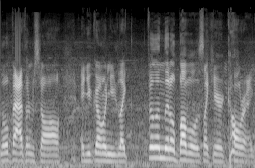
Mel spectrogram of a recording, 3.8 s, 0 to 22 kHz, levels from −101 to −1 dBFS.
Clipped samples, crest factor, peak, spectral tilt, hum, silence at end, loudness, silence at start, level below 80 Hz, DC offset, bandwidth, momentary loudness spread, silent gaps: under 0.1%; 18 dB; 0 dBFS; -4.5 dB/octave; none; 0 s; -19 LUFS; 0 s; -40 dBFS; under 0.1%; 15.5 kHz; 9 LU; none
